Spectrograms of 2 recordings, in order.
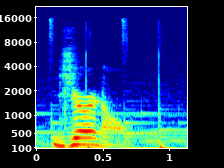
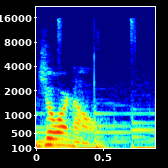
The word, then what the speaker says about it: journal: comparability comparability next one journal it's not journal it's journal journal it's almost like j e r n a l so the o u sounds like a letter e journal journal this one is not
